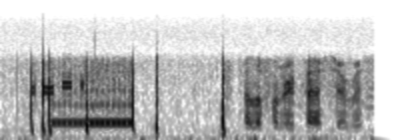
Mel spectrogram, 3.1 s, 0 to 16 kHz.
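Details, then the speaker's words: Bell System 355 step office, Kent CT, August 1980, with the call routed via a crossbar tandem to an ESS destination: a steady ring tone cut by clicks, with chirpy MF tone pairs bleeding into the transistor-oscillator audible ring supply; crosstalk. "on earth can cause that well it actually indicates two things in number one ESS the audible ring sound is generated by transistor oscillators which are amplified through a series of outputs"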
